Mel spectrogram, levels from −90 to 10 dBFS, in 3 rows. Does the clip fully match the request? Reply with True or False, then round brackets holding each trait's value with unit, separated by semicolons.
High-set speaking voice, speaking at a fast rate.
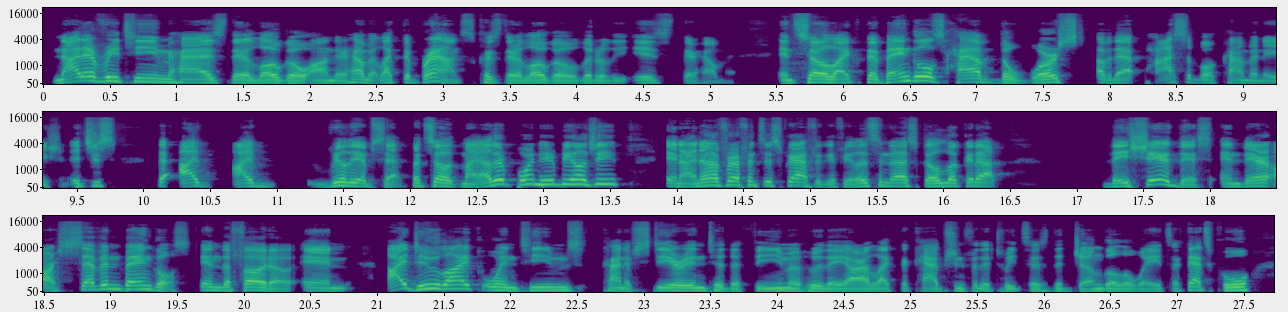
False (140 Hz; 220 wpm)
